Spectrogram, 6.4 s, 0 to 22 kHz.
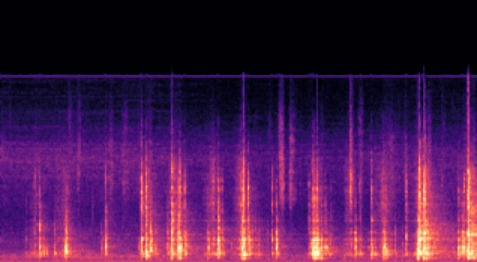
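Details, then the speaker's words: Removed Porsche 944 transmission, transplanted from a 250 diesel car and unable to handle the power, being moved by hand: irregular sharp clicks and clatters like metal chips tumbling; broken gear teeth rattling inside, to be replaced. "there is something inside of the transmission that is not happy"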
